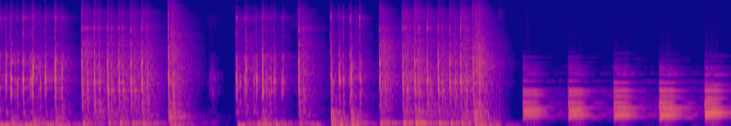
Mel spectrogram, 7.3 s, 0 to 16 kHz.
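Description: A top keyboard operator types at about 460 keys per minute to switch schools in a Chinese exam application system, the rapid keyboard typing clattering in dense bursts with a couple of brief pauses, then giving way to five evenly spaced electronic beeps. No one speaks.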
